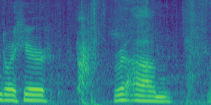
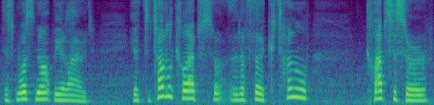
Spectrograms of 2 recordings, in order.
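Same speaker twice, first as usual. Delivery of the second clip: put-on British accent with Australian A's; mock-official British public notice; British announcement. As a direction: read the bulletin as a British broadcaster. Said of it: "My A's are all Australian, while my, the rest of it's British".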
